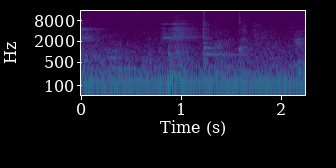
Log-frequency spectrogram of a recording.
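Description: Hot water pumped from a stainless airpot thermos into a ceramic cup, with a short click a little past a second in. A steady low hum runs underneath.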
